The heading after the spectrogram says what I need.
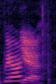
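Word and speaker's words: Torbjörn: I think is it Torbjorn? Yeah. Yeah, that's it. Yeah, you pronounce it better than me.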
